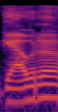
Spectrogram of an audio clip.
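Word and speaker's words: Gouda: to I like uh I think it's supposed to be pronounced GAA but I refuse to say that but guda cheese is is probably my favorite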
